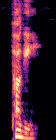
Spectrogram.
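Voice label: "puggy", Australian English; pronunciations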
